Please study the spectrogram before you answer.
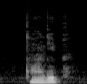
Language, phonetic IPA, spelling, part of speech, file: Polish, [ˈtalʲip], talib, noun, LL-Q809 (pol)-talib.wav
